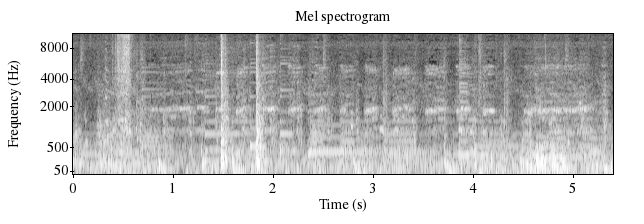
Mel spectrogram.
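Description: A broody Chabo bantam hen in a backyard coop clucks in short, scattered calls over a steady background hum and some rustling.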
